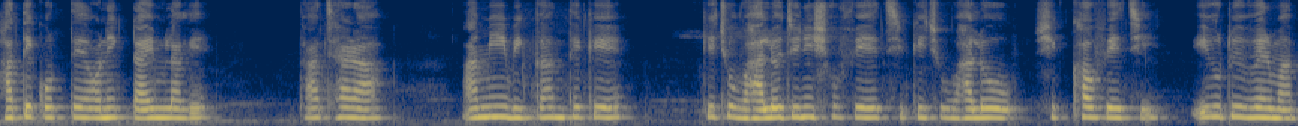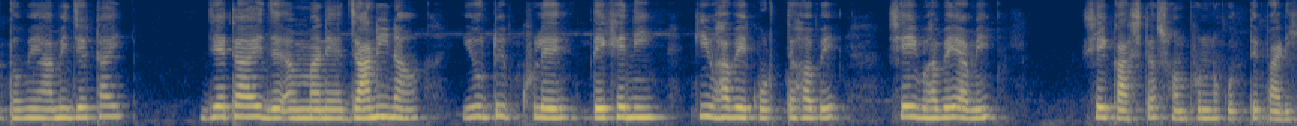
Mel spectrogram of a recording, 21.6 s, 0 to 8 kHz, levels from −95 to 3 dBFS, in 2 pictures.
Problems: background sounds at intervals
